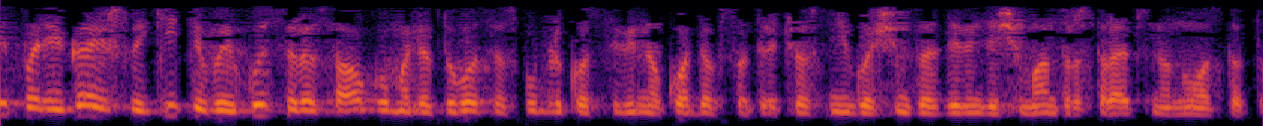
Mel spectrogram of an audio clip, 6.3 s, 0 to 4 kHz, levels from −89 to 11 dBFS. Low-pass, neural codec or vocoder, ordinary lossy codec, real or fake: 3.6 kHz; vocoder, 44.1 kHz, 128 mel bands every 512 samples, BigVGAN v2; MP3, 16 kbps; fake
